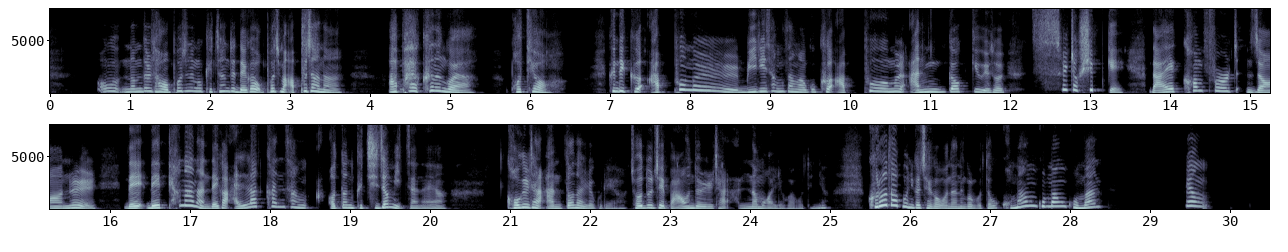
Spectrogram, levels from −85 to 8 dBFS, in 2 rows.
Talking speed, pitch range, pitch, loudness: 270 characters per minute, 185-295 Hz, 235 Hz, -21 LUFS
